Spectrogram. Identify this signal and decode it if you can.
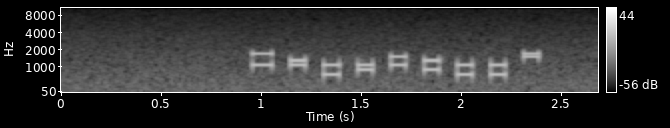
Multi-frequency trunk signalling (R1, as on North American trunks), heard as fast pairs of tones, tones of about 80 ms. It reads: KP 6239522 ST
